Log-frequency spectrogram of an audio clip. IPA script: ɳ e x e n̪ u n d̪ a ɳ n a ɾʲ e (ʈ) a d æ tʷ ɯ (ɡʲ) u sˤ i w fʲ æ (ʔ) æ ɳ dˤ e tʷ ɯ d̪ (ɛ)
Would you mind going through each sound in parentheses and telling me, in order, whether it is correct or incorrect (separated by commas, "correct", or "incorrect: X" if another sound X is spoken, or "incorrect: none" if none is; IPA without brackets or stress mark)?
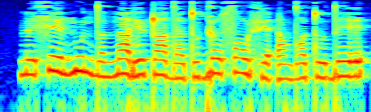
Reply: correct, correct, correct, incorrect: e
